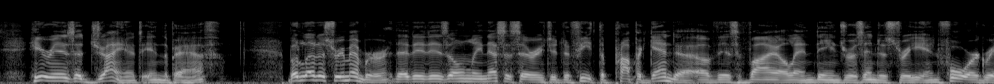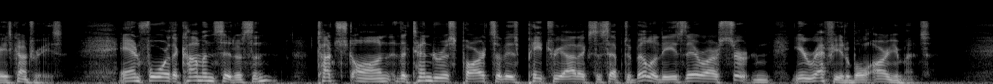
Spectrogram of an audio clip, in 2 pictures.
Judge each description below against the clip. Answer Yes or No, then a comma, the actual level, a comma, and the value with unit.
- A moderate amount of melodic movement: No, wide, 6.7 semitones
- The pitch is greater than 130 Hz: No, low, 125 Hz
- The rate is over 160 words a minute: No, average, 150 wpm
